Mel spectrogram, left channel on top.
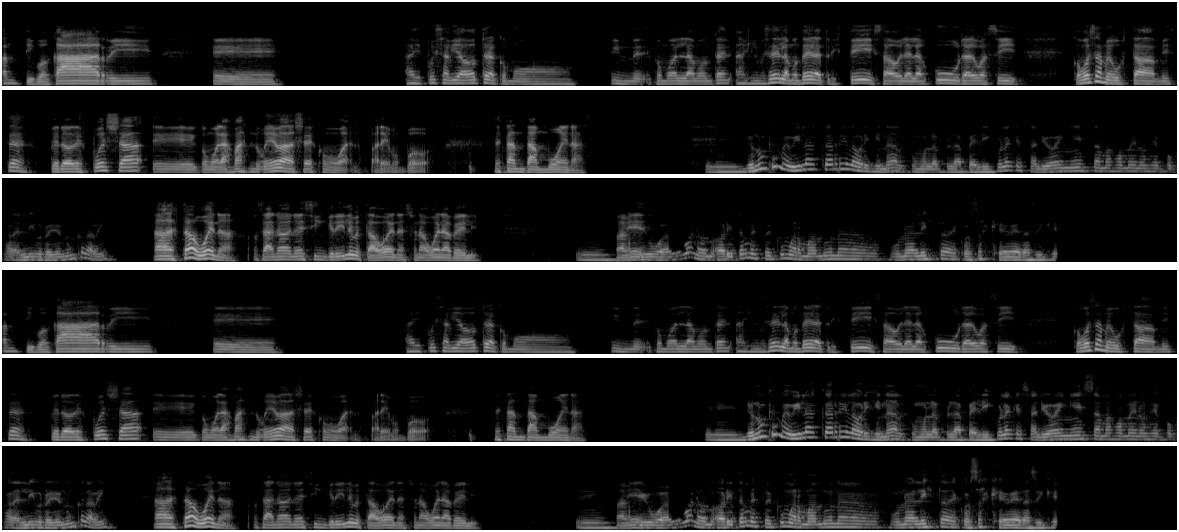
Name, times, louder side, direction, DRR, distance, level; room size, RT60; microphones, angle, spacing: voice 1, 0.0-1.5 2.1-2.8 4.0-5.7 6.1-16.3 16.7-17.6 25.0-28.3 29.6-29.9, left 3 dB, 50° left, 1.3 m, -33 dB
voice 2, 18.8-24.6 29.2-34.1, right 2 dB, 50° right, 2.0 m, -36 dB
head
